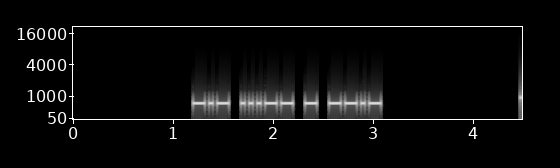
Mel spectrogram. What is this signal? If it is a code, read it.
Morse code, heard as a keyed tone, about 30 wpm, 700 Hz. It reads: K3TQ
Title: USA Call Signs - 4 Characters - 4x Character Spacing - 30wpm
